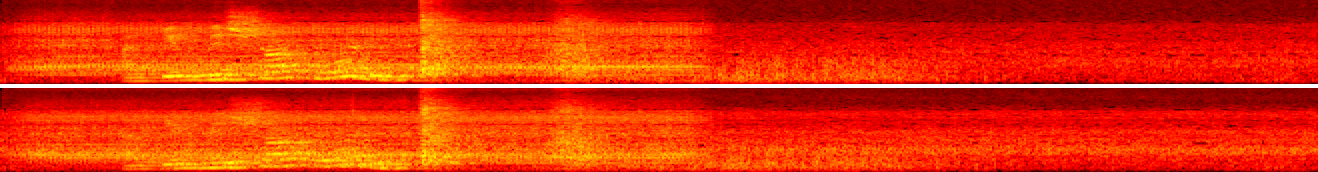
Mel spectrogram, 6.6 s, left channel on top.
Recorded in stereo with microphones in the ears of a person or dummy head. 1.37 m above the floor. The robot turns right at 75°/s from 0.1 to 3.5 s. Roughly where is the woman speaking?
Ahead.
